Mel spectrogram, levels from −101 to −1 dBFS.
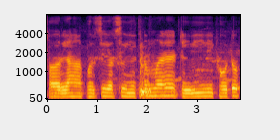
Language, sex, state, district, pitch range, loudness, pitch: Hindi, male, Madhya Pradesh, Katni, 120-135 Hz, -14 LUFS, 125 Hz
